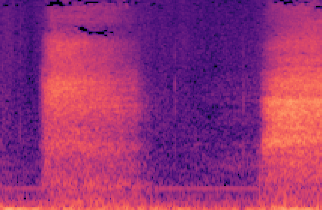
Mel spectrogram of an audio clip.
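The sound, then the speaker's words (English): Slow panting breaths from a breathing-exercise demonstration at a workshop, two long breathy rushes of air separated by a quiet pause. “Panting breath. Now, panting breath can be done like this or it can be done slow.”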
